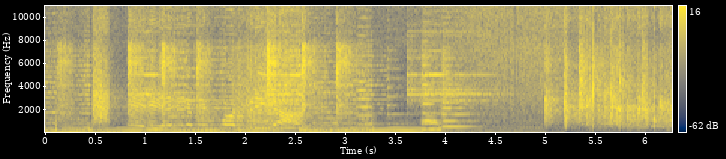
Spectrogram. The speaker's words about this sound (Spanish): Gracias por escuchar, por el aplauso.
